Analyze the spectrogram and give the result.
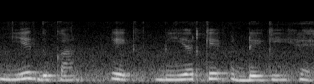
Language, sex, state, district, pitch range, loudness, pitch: Hindi, female, Uttar Pradesh, Hamirpur, 210-235 Hz, -18 LUFS, 215 Hz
